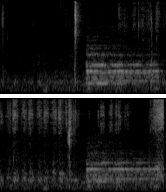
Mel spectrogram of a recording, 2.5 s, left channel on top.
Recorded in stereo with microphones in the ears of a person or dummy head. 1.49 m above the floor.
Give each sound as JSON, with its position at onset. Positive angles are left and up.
{"t": 1.3, "sound": "a piano", "side_deg": 50, "distance_m": 3.5}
